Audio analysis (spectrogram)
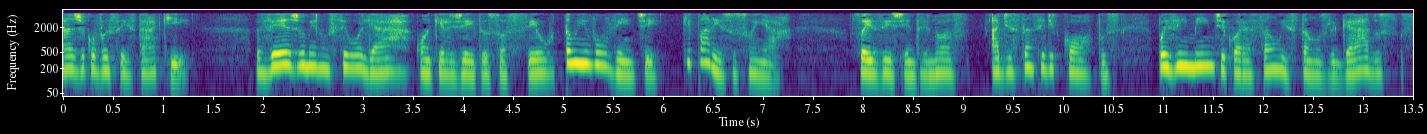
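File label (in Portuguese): Natal distante neutro, feminino; Telemensagens 2017; Natal & Ano Novo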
